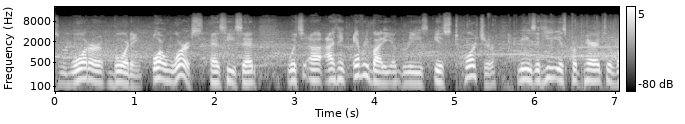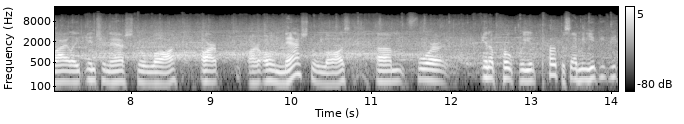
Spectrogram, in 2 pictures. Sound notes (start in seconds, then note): 0.8 applause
